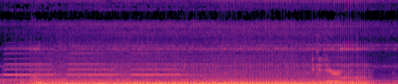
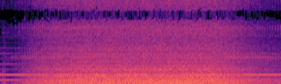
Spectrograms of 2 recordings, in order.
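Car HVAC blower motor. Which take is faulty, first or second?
first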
